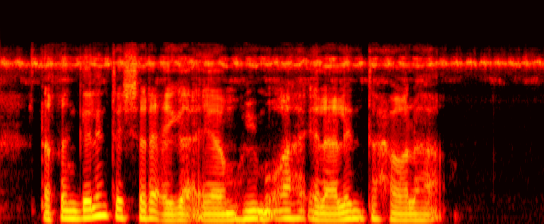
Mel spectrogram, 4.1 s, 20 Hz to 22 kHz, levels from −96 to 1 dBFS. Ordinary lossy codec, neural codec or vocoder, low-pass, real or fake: none; vocoder, 44.1 kHz, 128 mel bands, Pupu-Vocoder; 9.9 kHz; fake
